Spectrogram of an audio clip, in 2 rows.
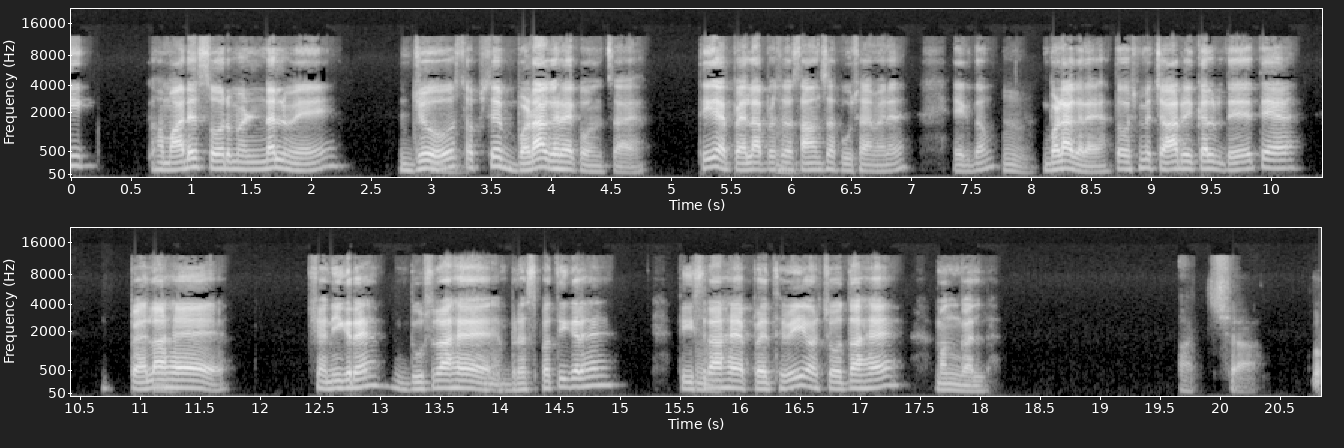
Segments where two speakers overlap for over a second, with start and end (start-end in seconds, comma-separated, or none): none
